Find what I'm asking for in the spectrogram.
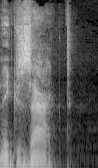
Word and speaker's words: exact: Your life can never be an exact. Exact 在美式发音，那个个是不用发音的，因为后面又是接一个辅音，两辅音在一起就用发前面一个，气流阻塞一下就可以叫 exact。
